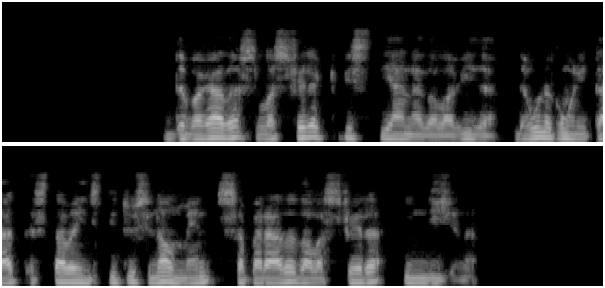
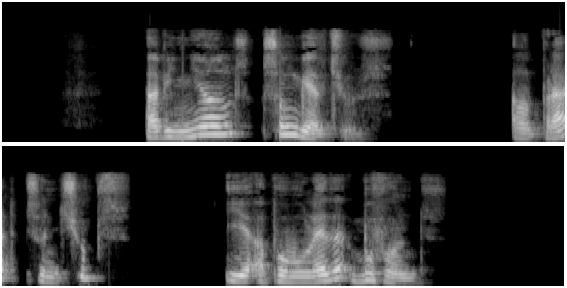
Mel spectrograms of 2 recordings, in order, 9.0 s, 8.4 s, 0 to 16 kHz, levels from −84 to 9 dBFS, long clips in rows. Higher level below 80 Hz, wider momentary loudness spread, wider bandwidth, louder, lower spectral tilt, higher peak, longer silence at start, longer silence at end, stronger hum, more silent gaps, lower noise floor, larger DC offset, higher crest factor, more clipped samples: about the same, -62 dBFS vs -60 dBFS; second, 9 LU vs 15 LU; about the same, 7.6 kHz vs 7.8 kHz; second, -27 LUFS vs -17 LUFS; first, -6.5 dB/octave vs -4.5 dB/octave; second, -10 dBFS vs 0 dBFS; about the same, 1.2 s vs 1.1 s; second, 0.95 s vs 1.1 s; neither; second, none vs 1.89-1.94 s, 2.94-3.81 s, 5.20-5.89 s; about the same, under -90 dBFS vs under -90 dBFS; neither; about the same, 18 dB vs 20 dB; neither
